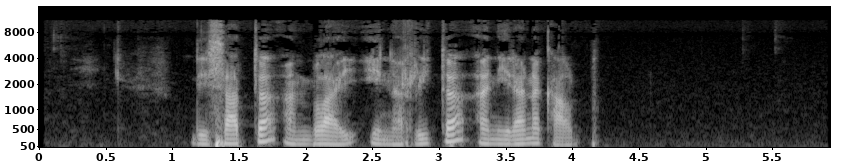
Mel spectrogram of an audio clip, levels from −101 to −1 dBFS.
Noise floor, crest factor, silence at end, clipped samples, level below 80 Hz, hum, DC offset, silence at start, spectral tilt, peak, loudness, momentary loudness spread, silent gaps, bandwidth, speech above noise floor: -71 dBFS; 22 dB; 1.75 s; under 0.1%; -46 dBFS; none; under 0.1%; 0.55 s; -4.5 dB/octave; -8 dBFS; -28 LUFS; 8 LU; none; 11.5 kHz; 44 dB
